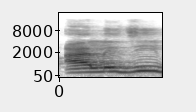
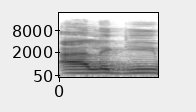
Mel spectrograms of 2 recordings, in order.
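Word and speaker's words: algae: इसका एक बार फिर से याद रखिएगा, एलर्जी भी प्रोनाउंसिएशन होता है और एलगी भी प्रोनाउंसिएशन होता है, दोनों प्रोनाउंसिएशन सही है।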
